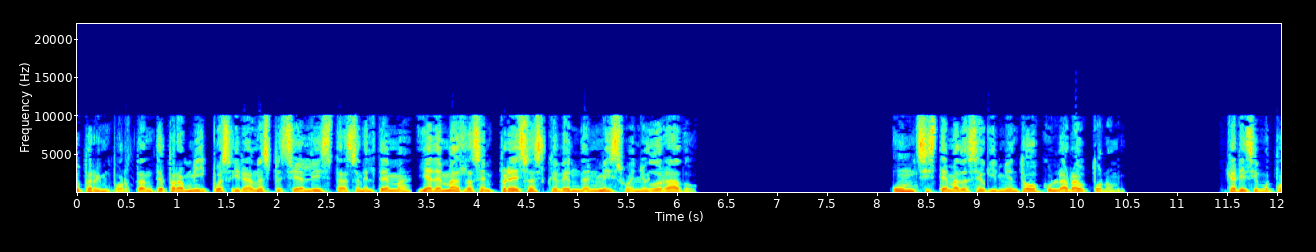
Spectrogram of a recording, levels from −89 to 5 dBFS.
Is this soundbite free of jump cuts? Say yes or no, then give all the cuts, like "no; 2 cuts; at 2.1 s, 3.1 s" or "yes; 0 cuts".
yes; 0 cuts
